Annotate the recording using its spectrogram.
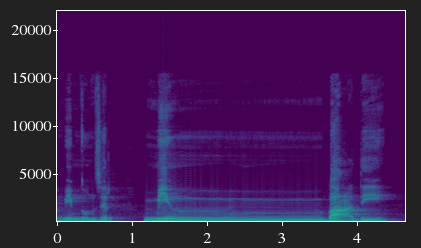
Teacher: ঠোঁটটাকে পুরোপুরি লাগাবো না, হ্যাঁ, একটু ফাঁকা রেখে ঝিরঝির একটা আওয়াজ করাবো। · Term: ইকলাব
